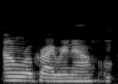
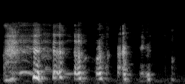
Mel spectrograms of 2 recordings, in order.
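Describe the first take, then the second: First: Said in the usual way. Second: High, squeaky laughing repeat. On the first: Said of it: "I'm gonna cry". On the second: Real, not acted. Telling viewers she might cry, laughing it off in a high voice. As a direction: laugh through the words, pitch shooting up.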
